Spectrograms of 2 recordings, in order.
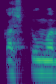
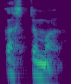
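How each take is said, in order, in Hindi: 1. दूसरे शब्दांश में पूरा o स्वर है। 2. दूसरे शब्दांश में छोटा, हल्का स्वर है। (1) "कस्टमर नहीं" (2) "ओ की जो आपको आवाज साउंड निकालनी है वो हाफ निकालनी है"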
